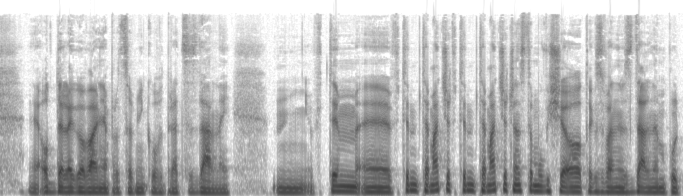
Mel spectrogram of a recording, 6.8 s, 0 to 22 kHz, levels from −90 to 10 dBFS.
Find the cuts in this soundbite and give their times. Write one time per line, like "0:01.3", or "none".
0:01.7
0:04.5

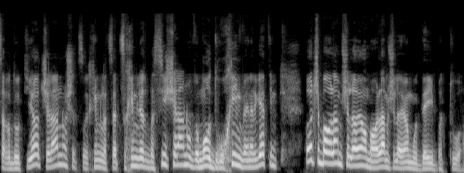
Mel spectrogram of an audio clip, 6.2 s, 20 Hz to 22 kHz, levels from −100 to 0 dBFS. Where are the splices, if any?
0:01.6

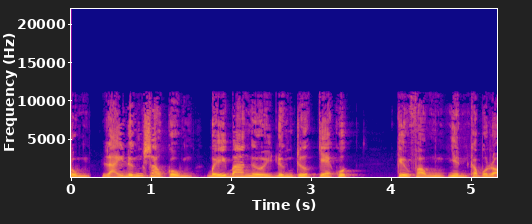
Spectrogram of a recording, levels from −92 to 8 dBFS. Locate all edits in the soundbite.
none

